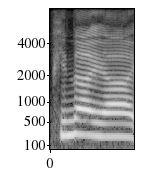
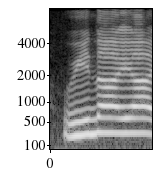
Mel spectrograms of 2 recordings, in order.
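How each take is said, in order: First: The word begins with a b sound. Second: The word begins with a w sound. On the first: "위나야가 아니고 비나야" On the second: "이 V 발음을 그 위라고 해가지고 위나야 이렇게도 이야기를 하는데"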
